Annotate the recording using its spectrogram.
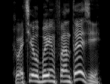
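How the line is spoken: Loud deliberate laughter. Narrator (Russian): громко рассмеялся я в попытке шуметь как можно сильнее

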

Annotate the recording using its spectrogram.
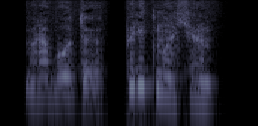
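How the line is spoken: Girl's barely audible whisper. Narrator (Russian): чуть слышно прошептала девушка

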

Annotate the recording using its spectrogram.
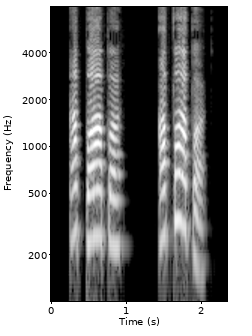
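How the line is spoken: Uncontrolled shout. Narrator (Russian): Не сдержавшись, закричал Митяй

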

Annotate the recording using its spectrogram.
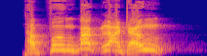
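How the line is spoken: Shouted battle cry. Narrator (Vietnamese): miệng quát

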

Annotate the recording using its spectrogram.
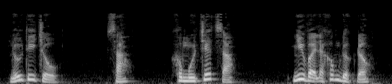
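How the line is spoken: Shouting. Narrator (Vietnamese): đầu đà nọ quát

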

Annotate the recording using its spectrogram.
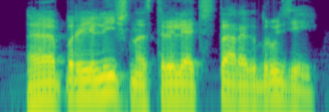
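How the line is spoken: Barked. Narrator (Russian): рявкнул

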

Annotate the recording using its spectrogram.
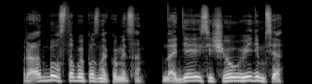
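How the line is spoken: Hurried shout. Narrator (Russian): крикнул, уже торопясь

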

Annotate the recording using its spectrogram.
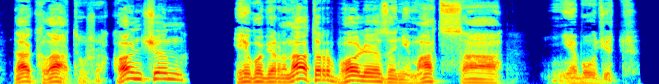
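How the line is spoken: Growling. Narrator (Russian): Лев прорычал

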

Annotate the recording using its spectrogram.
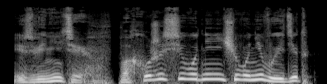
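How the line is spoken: Mumbled. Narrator (Russian): промямлил

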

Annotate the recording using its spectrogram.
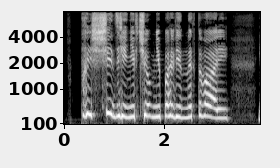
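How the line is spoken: Groan stifling laughter. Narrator (Russian): Едва сдерживая смех, простонала ректор

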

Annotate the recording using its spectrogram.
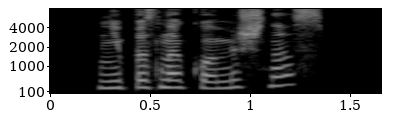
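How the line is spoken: Sarcastic question. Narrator (Russian): язвительно спрашивает

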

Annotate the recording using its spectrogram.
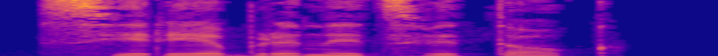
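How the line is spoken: Hoarse voice. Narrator (Russian): говорит он хрипло

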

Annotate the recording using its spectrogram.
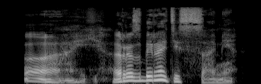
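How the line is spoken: Sighing. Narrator (Russian): вздохнул я

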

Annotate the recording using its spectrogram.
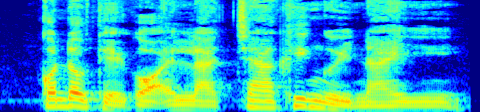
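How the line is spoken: Hesitant. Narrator (Vietnamese): Tâm ngập ngừng

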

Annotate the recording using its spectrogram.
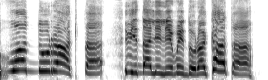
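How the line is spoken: Exclaiming. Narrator (Russian): воскликнула

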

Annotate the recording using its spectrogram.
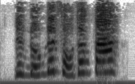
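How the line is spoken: Shout. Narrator (Vietnamese): Thủy Sinh hét lên

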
